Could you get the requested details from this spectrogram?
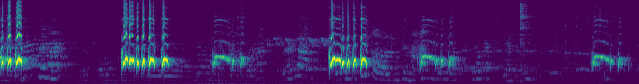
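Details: Zebra dove of local type singing as a lure for other birds: loud stuttering bursts of rapid coo pulses, each followed by a shorter rolling trill, repeated several times over the clip in clean quiet surroundings.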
